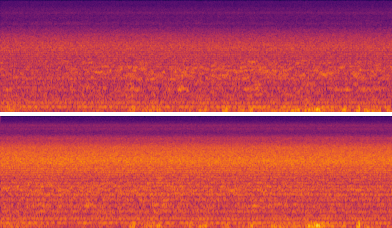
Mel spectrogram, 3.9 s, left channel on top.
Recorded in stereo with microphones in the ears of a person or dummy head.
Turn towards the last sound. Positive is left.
turn(degrees=-45)  # may be behind; listen again after turning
